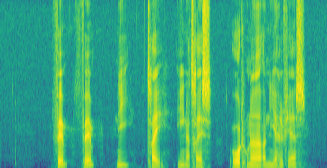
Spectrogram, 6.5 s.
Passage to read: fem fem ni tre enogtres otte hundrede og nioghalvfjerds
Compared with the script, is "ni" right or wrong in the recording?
right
